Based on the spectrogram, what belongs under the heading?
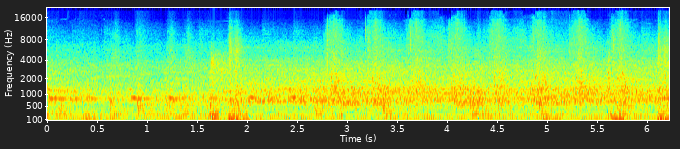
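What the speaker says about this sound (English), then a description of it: "Big double arm DDT as the crowd chants Mag.Lo's name." A wrestling video game crowd chants steadily and loudly in a rhythmic, pulsing roar, with occasional slams and cheers rising through the arena noise.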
